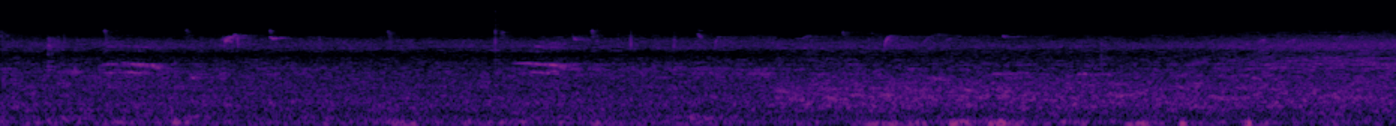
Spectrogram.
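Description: Near silence under a grey sky: a few faint, distant bird chirps over a soft hiss of outdoor air, with a few low thumps in the second half.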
